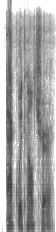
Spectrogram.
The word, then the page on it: aquaculture: American English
